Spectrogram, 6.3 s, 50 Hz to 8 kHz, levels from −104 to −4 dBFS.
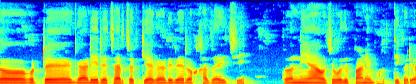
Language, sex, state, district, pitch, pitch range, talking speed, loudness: Odia, male, Odisha, Malkangiri, 120 Hz, 115-120 Hz, 145 wpm, -19 LUFS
